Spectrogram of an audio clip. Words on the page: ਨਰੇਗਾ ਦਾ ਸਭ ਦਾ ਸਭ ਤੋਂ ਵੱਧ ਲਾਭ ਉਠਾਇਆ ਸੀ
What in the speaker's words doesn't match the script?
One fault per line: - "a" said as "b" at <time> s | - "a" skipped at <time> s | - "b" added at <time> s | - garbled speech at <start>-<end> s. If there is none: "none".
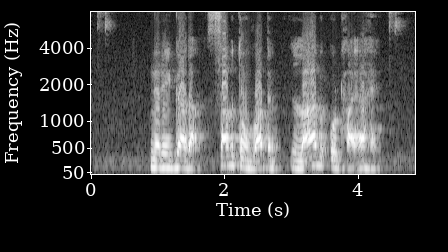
- "ਦਾ ਸਭ" skipped at 2.1 s
- "ਸੀ" said as "ਹੈ" at 4.1 s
